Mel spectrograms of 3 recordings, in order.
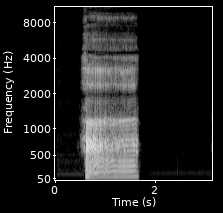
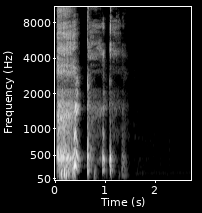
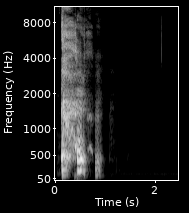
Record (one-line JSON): {"exhalation_length": "3.2 s", "exhalation_amplitude": 31813, "exhalation_signal_mean_std_ratio": 0.41, "three_cough_length": "2.7 s", "three_cough_amplitude": 32450, "three_cough_signal_mean_std_ratio": 0.38, "cough_length": "2.5 s", "cough_amplitude": 29408, "cough_signal_mean_std_ratio": 0.36, "survey_phase": "beta (2021-08-13 to 2022-03-07)", "age": "45-64", "gender": "Male", "wearing_mask": "No", "symptom_cough_any": true, "symptom_new_continuous_cough": true, "symptom_shortness_of_breath": true, "symptom_sore_throat": true, "symptom_fatigue": true, "symptom_fever_high_temperature": true, "symptom_headache": true, "symptom_loss_of_taste": true, "symptom_onset": "3 days", "smoker_status": "Never smoked", "respiratory_condition_asthma": false, "respiratory_condition_other": false, "recruitment_source": "Test and Trace", "submission_delay": "1 day", "covid_test_result": "Positive", "covid_test_method": "RT-qPCR", "covid_ct_value": 14.5, "covid_ct_gene": "N gene"}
